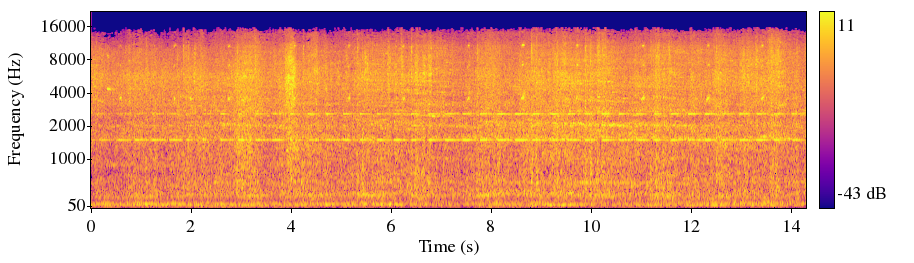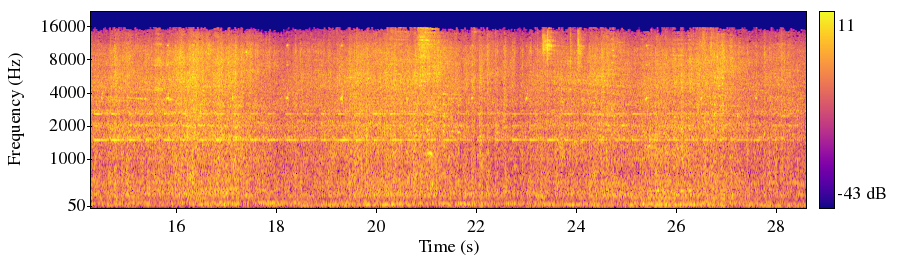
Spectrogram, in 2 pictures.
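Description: A train rolling past at close range: a steady low rumble with wheels clicking over rail joints, and a faint steady high-pitched whine from the wheels on the rail.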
